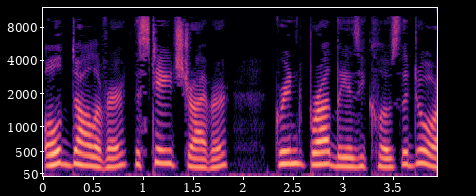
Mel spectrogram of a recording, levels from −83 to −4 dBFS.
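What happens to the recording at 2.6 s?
At 2.64 to 2.67 s there is pre-echo. A hiss, about 19 dB above the surrounding floor, spreads across the 34 ms before a sharp onset, and the attack sounds soft and smeared. That fits a long transform block of about 52 ms with no switch to short blocks, so the quantisation noise meant for the loud attack leaks into the quiet moment before it. On a spectrogram it shows as a broadband vertical smear just ahead of the onset. On the waveform it looks like low-level fuzz before the transient.

Under this, MP3 compression runs through the whole clip, likely from encoding at around 40 kbps. The audio has a watery, swirling quality. A spectrogram would show patchy holes flickering frame to frame.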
